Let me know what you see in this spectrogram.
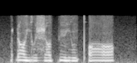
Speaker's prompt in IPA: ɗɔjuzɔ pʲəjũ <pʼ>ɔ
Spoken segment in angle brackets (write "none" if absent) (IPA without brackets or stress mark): pʼ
